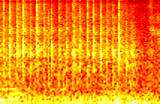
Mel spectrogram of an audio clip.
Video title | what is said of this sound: Unboxing and Testing My Brand New Cubing Timer!! | something slightly rattling on the inside, probably a wire or cable or something like that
